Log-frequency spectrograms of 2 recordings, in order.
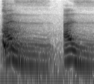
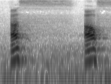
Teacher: dari suaranya saja Az tidak mengeluarkan angin ataupun nafas ya sebaliknya di huruf Sin ataupun Shad maka dia memiliki sifat hams di mana mengeluarkan angin ya Selain tentunya mengeluarkan atau mengalirkan eh suara as as ya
